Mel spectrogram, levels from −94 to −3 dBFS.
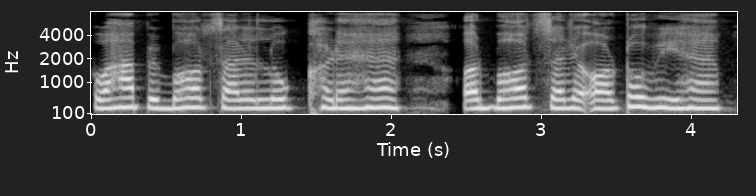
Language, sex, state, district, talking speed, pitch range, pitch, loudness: Hindi, female, Jharkhand, Palamu, 180 wpm, 245-265 Hz, 255 Hz, -13 LUFS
